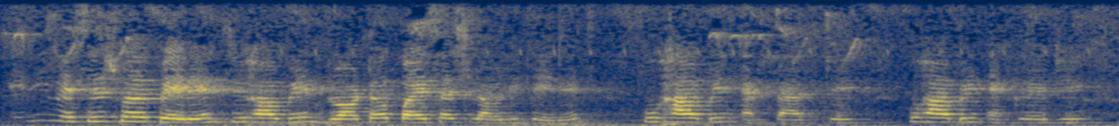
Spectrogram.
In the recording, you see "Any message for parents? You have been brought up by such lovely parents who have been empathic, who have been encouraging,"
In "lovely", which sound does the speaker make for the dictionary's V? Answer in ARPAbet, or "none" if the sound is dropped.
W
